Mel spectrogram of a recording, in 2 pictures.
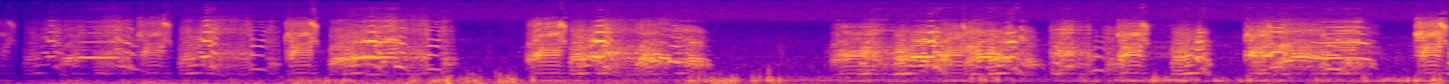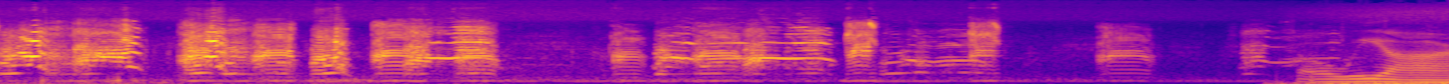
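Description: Geese honking, many loud calls in quick succession, some overlapping, thinning out to a few scattered honks near the end. A low rumble runs under the first half of the calls.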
